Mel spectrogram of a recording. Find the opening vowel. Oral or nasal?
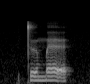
oral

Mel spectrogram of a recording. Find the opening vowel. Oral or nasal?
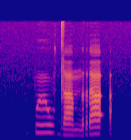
oral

